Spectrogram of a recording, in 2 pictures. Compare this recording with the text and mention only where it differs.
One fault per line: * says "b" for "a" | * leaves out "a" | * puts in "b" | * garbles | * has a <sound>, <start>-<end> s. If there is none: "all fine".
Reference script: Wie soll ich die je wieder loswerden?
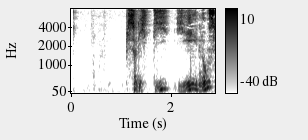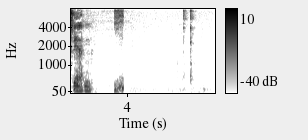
* leaves out "wieder"
* has a laugh, 3.7-3.9 s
